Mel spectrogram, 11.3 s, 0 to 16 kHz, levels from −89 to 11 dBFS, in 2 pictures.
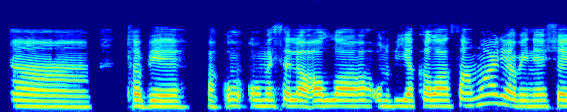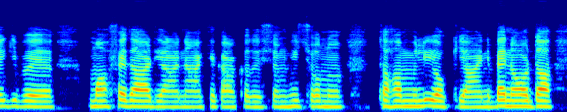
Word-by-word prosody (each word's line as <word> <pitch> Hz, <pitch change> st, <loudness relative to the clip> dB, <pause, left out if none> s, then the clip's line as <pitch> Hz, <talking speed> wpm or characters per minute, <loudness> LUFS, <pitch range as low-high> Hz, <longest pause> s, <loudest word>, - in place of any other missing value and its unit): Eee. 180 Hz, -3 st, -1 dB, 0.4 s
Tabii. 185 Hz, -2 st, +1 dB, 0.2 s
Bak 180 Hz, -3 st, -8 dB
o 200 Hz, -1 st, -4 dB
o 200 Hz, 0 st, -3 dB
mesela, 195 Hz, -1 st, +1 dB
Allah 195 Hz, 0 st, +2 dB
onu 190 Hz, 0 st, -7 dB
bir 200 Hz, -, -6 dB
yakalansan 195 Hz, +1 st, 0 dB
var 290 Hz, +2 st, -1 dB
ya, 230 Hz, -6 st, +1 dB
beni 190 Hz, 0 st, -2 dB
şey 200 Hz, +1 st, 0 dB
gibi 180 Hz, -2 st, -1 dB, 0.4 s
mahveder, 185 Hz, 0 st, +4 dB
yani 175 Hz, -1 st, -4 dB
erkek 175 Hz, +1 st, -7 dB
arkadaşım. 175 Hz, 0 st, -5 dB
Hiç 190 Hz, 0 st, -7 dB
onu 180 Hz, -1 st, -3 dB, 0.3 s
tahammülü 190 Hz, +1 st, +1 dB
yok 190 Hz, -1 st, +2 dB
yani. 170 Hz, -1 st, -2 dB
Ben 200 Hz, -1 st, +6 dB
orada 190 Hz, -1 st, +6 dB
190 Hz, 135 wpm, -23 LUFS, 180-195 Hz, 0.4 s, Ben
